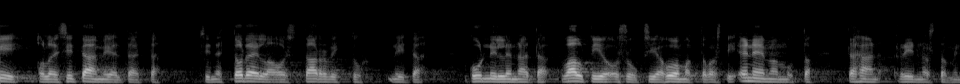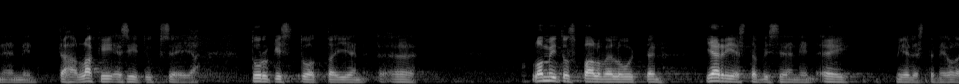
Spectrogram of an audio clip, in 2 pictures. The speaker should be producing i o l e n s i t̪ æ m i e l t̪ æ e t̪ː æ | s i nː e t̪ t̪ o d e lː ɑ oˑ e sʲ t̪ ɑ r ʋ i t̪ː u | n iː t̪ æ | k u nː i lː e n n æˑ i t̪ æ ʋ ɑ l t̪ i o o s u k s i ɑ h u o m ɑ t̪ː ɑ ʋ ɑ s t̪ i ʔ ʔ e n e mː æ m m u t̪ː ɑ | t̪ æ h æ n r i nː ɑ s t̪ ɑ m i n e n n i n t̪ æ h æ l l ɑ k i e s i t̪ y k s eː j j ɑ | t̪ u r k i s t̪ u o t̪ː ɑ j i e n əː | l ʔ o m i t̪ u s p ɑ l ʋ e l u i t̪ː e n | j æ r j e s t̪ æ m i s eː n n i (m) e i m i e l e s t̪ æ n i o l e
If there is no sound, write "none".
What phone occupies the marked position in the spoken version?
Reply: n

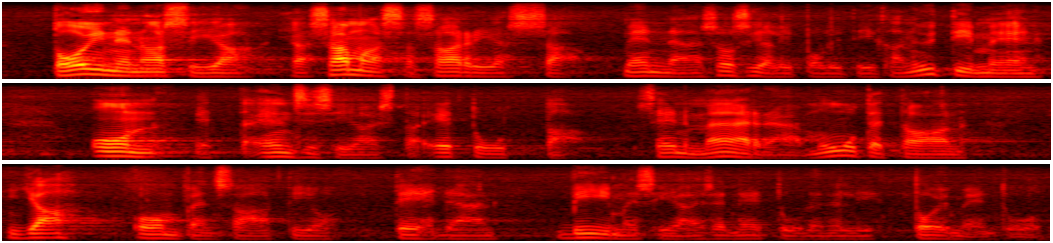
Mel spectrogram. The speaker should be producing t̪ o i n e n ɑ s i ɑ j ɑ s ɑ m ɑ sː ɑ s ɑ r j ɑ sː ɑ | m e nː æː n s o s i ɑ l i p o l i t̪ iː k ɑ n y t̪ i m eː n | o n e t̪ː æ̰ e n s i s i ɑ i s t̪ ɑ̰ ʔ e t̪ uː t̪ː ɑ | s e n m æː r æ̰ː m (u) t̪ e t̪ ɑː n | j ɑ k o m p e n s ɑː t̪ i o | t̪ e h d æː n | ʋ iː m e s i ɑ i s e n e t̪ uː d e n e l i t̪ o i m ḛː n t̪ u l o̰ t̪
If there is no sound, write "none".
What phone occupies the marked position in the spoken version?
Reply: uː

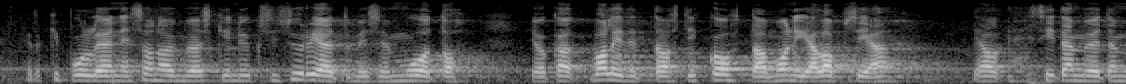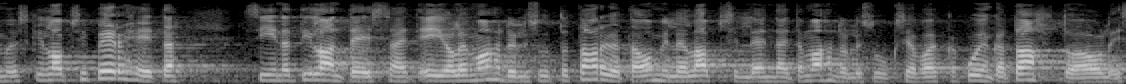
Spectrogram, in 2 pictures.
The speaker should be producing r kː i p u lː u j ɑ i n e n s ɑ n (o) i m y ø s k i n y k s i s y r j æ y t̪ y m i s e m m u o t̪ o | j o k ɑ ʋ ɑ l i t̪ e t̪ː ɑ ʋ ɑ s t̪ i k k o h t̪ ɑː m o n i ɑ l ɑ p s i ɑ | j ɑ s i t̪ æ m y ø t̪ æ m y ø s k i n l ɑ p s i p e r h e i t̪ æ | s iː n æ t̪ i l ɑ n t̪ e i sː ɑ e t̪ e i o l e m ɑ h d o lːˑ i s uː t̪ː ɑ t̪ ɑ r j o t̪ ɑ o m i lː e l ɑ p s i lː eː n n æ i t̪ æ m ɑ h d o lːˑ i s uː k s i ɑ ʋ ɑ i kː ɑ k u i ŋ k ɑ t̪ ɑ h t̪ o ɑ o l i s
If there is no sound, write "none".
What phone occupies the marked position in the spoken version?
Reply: o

